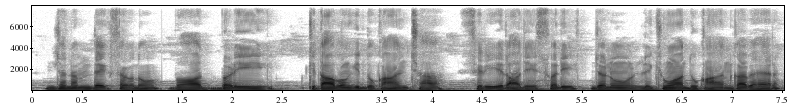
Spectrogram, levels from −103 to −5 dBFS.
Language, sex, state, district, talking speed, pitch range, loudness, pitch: Kumaoni, male, Uttarakhand, Tehri Garhwal, 145 wpm, 100-105 Hz, -16 LUFS, 105 Hz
